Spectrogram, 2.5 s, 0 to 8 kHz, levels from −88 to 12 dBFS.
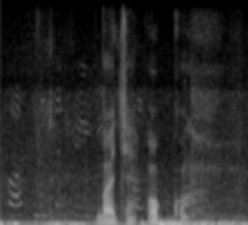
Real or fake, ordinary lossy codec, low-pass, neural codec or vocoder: real; none; none; none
